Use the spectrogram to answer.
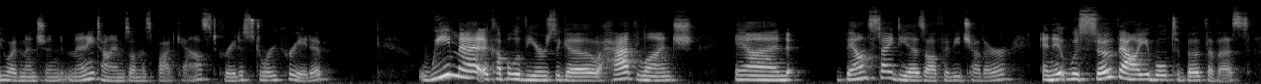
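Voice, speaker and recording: An American woman speaking solo as a podcast host, giving lightly scripted advice in a conversational, practical, explanatory way. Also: mid-range voice. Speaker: professional speaker.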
